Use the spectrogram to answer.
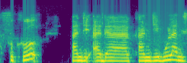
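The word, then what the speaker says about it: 服: Nah, ya dibacanya fuku.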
